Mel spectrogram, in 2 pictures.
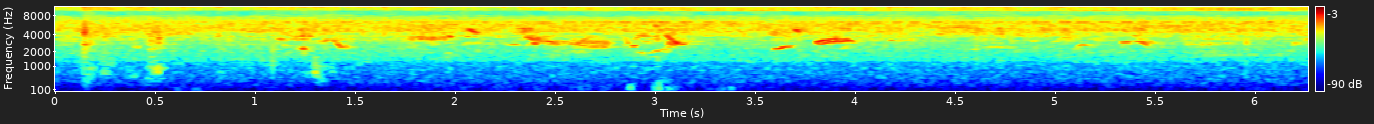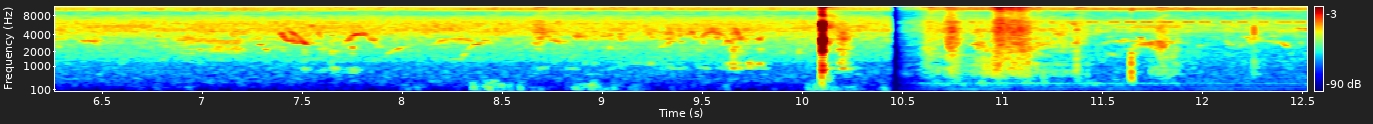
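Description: Quiet outdoor ambience: faint, scattered bird chirps over a steady high hiss, with a single sharp click about ten seconds in.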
